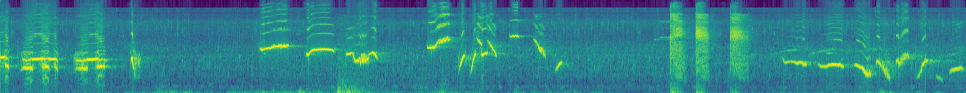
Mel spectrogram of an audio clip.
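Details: White-rumped shama in loud, varied song: bursts of rapid chattering notes, ringing whistles, sweeping slurs and harsh buzzy elements, delivered in quick irregular phrases with short pauses between them.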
